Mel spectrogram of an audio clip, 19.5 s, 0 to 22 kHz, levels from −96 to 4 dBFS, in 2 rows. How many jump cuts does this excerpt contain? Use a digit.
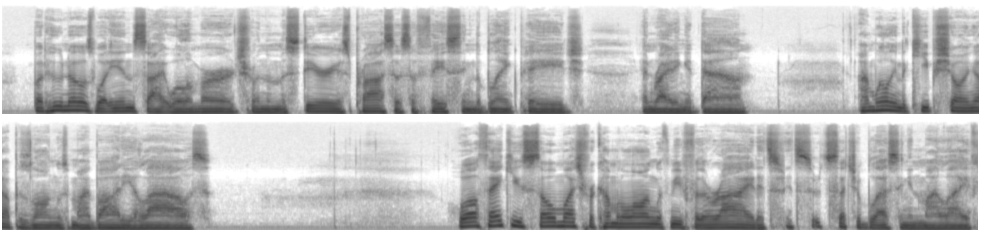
1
